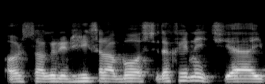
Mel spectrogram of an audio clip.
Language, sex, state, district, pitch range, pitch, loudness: Maithili, male, Bihar, Saharsa, 135-145 Hz, 140 Hz, -15 LUFS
